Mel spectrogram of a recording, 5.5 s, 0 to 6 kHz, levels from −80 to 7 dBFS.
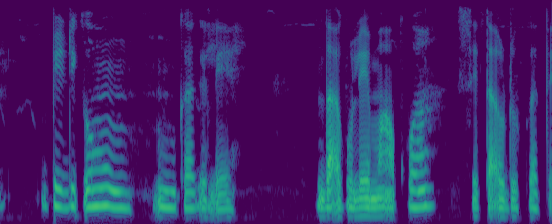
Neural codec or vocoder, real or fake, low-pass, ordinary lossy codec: none; real; 5.4 kHz; none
